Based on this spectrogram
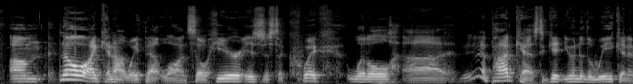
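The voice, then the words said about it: Worn-out, damaged voice. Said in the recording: “my voice is in shambles”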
